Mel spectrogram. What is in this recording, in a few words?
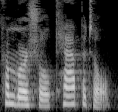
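"commercial capital", English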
